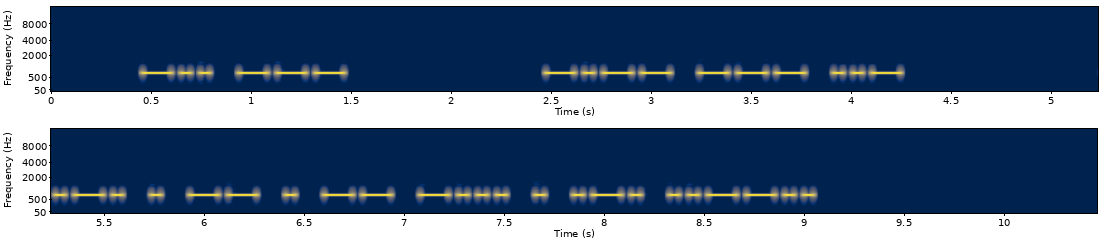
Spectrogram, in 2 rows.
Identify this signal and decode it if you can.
Morse code, heard as a keyed tone, about 25 wpm, 700 Hz. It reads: DO YOU REMEMBER?
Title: 3x Word-Spacing - Sentences from Top 400 Words - 25wpm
